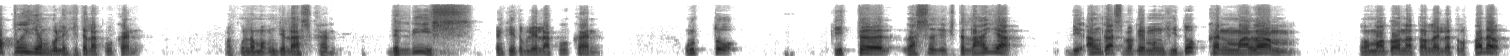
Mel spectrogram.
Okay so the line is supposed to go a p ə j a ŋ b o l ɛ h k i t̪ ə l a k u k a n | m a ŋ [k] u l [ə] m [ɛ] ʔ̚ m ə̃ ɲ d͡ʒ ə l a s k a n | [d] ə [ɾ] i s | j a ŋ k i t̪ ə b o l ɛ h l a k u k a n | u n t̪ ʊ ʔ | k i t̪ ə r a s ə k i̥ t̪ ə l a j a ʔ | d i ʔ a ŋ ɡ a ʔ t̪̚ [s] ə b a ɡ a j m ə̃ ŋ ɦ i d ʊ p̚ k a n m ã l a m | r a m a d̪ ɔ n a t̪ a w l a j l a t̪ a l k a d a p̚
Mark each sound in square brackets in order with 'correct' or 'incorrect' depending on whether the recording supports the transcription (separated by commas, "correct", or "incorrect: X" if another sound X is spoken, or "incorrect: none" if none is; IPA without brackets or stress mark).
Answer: correct, incorrect: a, incorrect: a, correct, incorrect: l, correct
